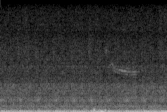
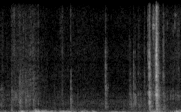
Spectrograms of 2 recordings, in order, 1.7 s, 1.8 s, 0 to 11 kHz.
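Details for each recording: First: 2006 GMC Duramax LBZ diesel at idle after bad fuel, with the suspect injector unplugged as a temporary fix: a deep, even rumble with the earlier knocking and black smoke gone; a toasted injector was later confirmed and replaced. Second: 2006 GMC Duramax diesel V8 (LBZ/LLY), after bad fuel, heard at idle: heavy rhythmic knock about three per second, helicopter-like, blowing black smoke, from a failed injector; disconnecting that injector stopped the knock and smoke.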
